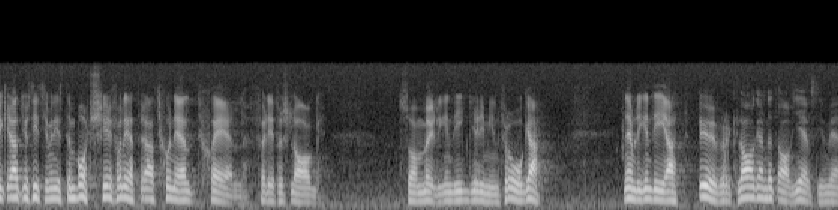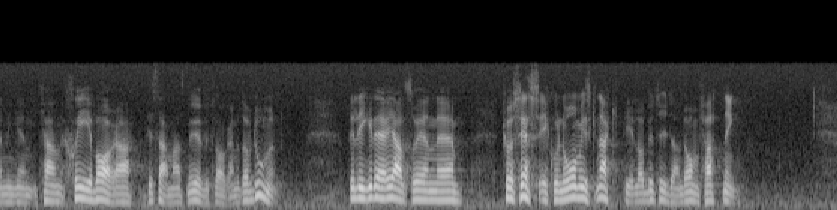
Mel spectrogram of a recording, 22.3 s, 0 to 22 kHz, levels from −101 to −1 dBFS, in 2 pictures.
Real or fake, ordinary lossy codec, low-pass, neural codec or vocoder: real; none; 7.2 kHz; none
